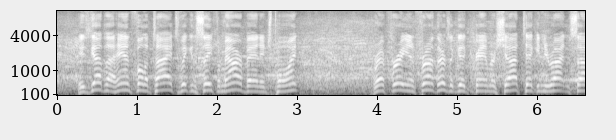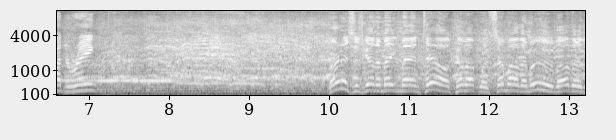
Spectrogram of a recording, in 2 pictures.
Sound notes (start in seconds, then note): 7.6 audience cheering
